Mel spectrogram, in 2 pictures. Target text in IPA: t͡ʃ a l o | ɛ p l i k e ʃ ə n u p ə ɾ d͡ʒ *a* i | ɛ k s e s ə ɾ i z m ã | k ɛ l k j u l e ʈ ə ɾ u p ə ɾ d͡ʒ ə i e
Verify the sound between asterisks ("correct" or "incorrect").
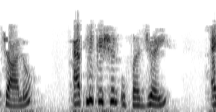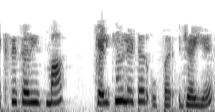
incorrect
